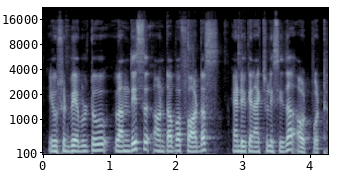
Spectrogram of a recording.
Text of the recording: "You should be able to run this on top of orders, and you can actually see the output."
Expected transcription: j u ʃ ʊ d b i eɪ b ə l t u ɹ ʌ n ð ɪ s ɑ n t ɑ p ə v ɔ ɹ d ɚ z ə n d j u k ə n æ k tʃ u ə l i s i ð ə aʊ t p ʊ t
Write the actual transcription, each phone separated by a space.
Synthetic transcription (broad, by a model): j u ʃ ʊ d b i eɪ b ə l t u ɹ ʌ n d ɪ s ɑ n t ɑ p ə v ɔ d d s ə n d j u k ə n æ k tʃ u ə l i s i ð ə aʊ t p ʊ t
